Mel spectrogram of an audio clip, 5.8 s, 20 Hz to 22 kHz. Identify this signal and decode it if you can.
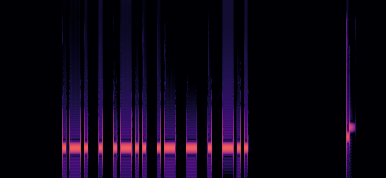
Morse code, heard as a keyed tone, about 22 wpm, 700 Hz. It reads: RELATED
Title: ED Suffix - Top 100 Words with Base Words 22wpm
